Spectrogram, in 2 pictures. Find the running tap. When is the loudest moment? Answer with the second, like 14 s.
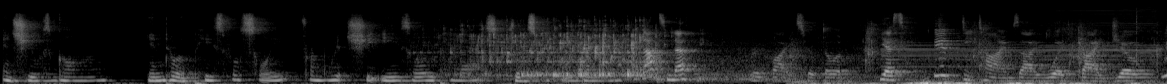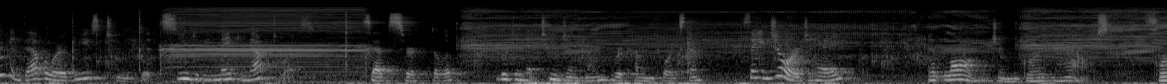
6 s.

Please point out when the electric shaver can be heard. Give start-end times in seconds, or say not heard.
8.8-23.3.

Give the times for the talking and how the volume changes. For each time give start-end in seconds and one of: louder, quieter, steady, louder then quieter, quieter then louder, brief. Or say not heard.
0.0-20.1 steady
20.9-23.3 brief.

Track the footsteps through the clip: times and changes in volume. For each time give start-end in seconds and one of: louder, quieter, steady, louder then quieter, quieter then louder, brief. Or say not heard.
not heard.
